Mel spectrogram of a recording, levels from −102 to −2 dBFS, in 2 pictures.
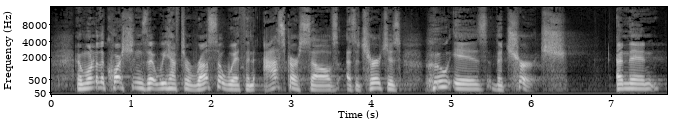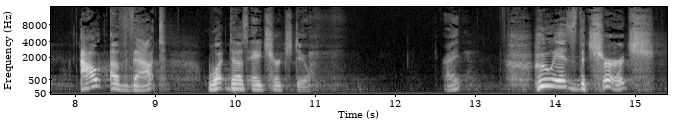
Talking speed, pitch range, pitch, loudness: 145 wpm, 145-185 Hz, 165 Hz, -27 LUFS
